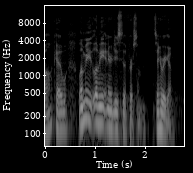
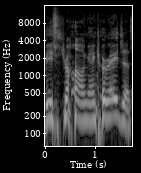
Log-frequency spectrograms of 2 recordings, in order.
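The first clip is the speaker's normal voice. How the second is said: very slow, very drawn-out, fake Russian accent; 5 semitones higher, 8 dB louder than usual. Trying an accent on a phrase just discussed, in a put-on russian accent. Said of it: "it's always Russian".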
